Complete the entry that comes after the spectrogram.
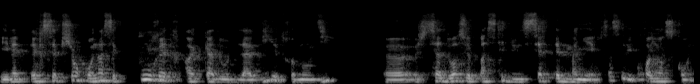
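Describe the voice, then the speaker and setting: Speaking at a fairly quick pace, a man with a fairly high pitch and a dark, mellow, somewhat breathy tone makes very wide pitch swings. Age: 60s. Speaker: money coach and author. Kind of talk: interview.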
